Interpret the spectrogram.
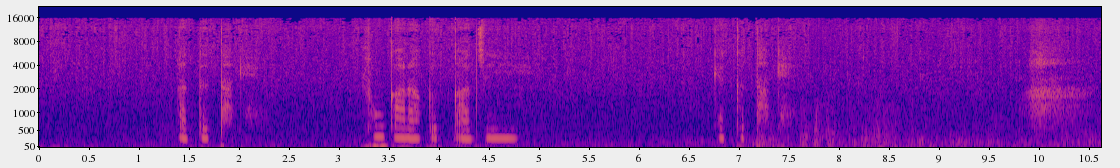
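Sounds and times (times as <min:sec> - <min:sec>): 
steady rain: 0:00.0 - 0:10.6
low thunder rumbling: 0:00.1 - 0:10.6
speech: 0:01.4 - 0:02.0, 0:03.4 - 0:04.9, 0:06.8 - 0:07.9.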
